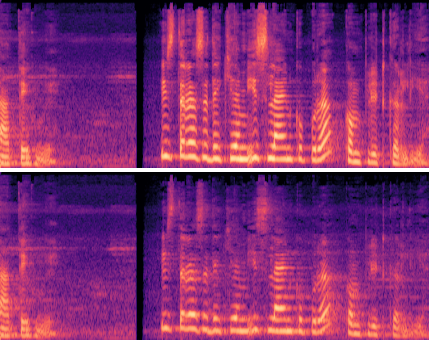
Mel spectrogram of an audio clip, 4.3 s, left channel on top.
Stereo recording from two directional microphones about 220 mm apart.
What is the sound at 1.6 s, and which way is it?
A woman's voice, 30° left (ahead or behind).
